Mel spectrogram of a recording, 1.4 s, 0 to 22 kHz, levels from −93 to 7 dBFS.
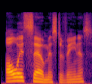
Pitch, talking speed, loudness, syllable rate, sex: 135 Hz, 175 wpm, -17 LUFS, 4.9 syllables/s, male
